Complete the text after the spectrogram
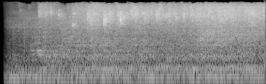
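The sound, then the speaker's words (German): A shower runs inside a hot battleship moored at Pearl Harbor, a steady hissing gush of water that starts abruptly and continues unbroken. “Der Matrose will sich erfrischen und den Schweiß abduschen.”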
